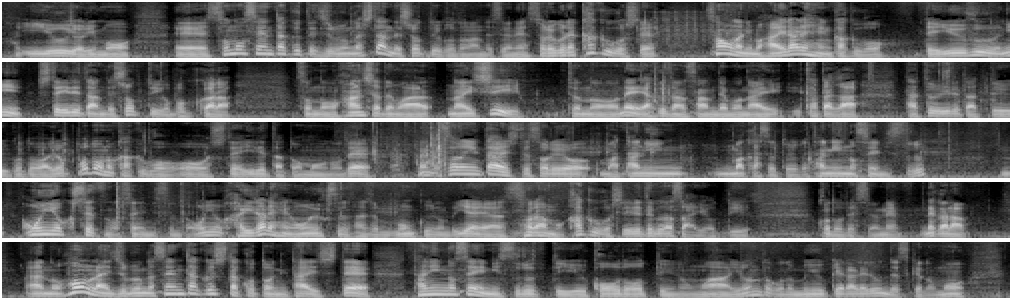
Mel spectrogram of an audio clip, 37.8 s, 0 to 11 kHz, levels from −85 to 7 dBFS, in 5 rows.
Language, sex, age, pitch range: Japanese, male, 40-59, 75-105 Hz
